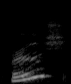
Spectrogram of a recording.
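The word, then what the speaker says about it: Bruges: Um because I thought it was interesting that Baldwin and Judith end up in in um Bruge. Is that how you pronounce it?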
